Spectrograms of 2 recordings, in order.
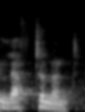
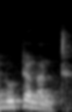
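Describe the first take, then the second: First: It begins with 'lef' and has an 'f' sound. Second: It begins with 'loo' and has no 'f' sound. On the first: "जो British होंगे वो बोलेंगे लेफ्टिनेंट" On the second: "American जो होते हैं वो इसे बोलते हैं लूटेनेंट"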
